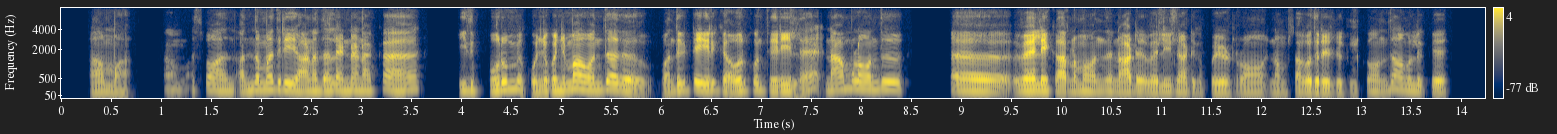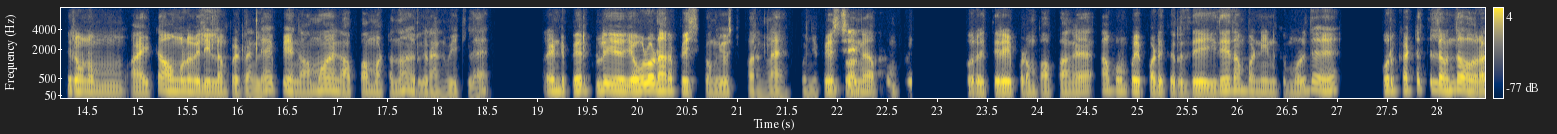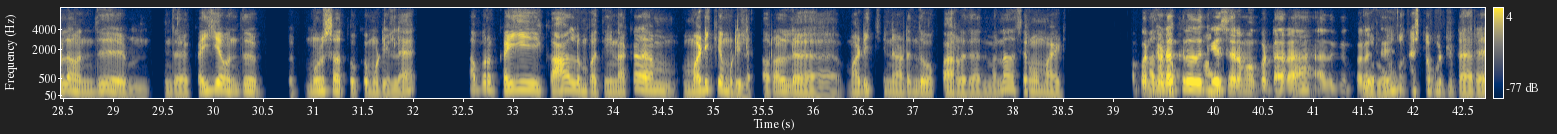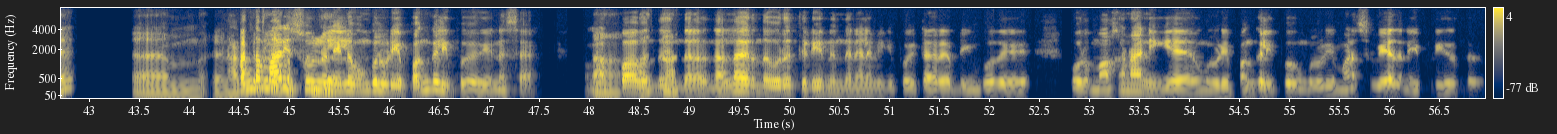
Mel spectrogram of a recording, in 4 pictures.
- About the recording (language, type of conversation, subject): Tamil, podcast, மூத்தவர்களை பராமரிக்கும் வழக்கம் இப்போது எப்படி உள்ளது?
- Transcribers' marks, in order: none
